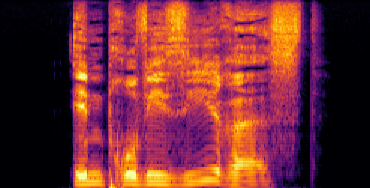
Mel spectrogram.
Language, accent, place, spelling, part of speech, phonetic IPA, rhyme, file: German, Germany, Berlin, improvisierest, verb, [ɪmpʁoviˈziːʁəst], -iːʁəst, De-improvisierest.ogg
- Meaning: second-person singular subjunctive I of improvisieren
